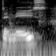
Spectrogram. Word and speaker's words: Denise: Somebody, is there a D nice, sir? A D nice. It's pronounced Denise.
